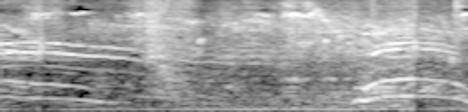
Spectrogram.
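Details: A Javan drongo, hand-reared and said to be tame when approached, gives drawn-out, sliding, mewing notes much like a cat's meow, over a steady low hum and faint voices at a bird market kiosk.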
